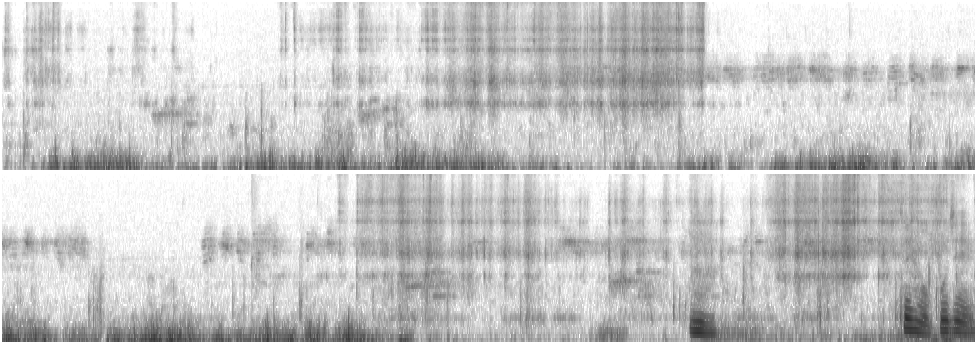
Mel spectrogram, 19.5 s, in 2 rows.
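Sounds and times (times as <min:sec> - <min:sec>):
birdsong in the mountains: 0:00.0 - 0:19.4
low uneven rumble of wind-like noise: 0:00.4 - 0:05.6, 0:07.0 - 0:19.4
speech: 0:16.6 - 0:17.0, 0:18.8 - 0:19.4.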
